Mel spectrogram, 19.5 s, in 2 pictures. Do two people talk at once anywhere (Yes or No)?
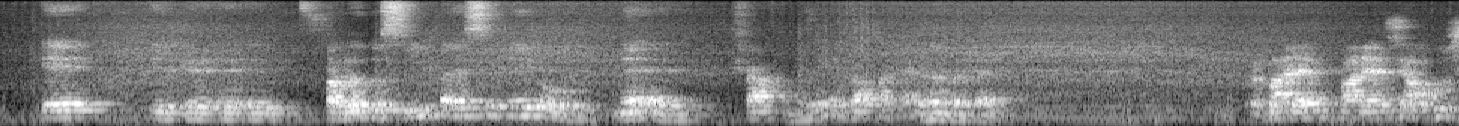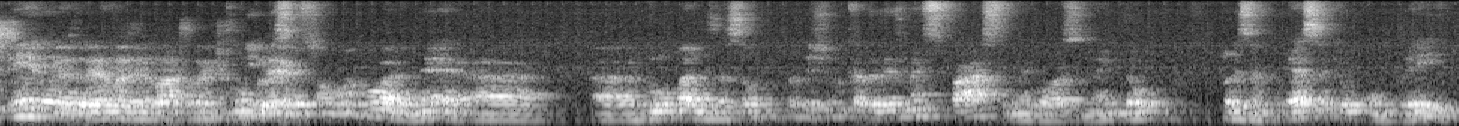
Yes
